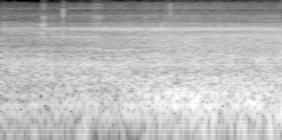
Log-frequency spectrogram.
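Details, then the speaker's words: Camper rooftop air conditioner after replacing the fan motor and capacitor (it had no airflow before): steady, even fan hum with the compressor humming underneath, balanced, no rattles or squeals; normal running after repair. "sounds pretty good I hear the compressor on everything nice and balanced"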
